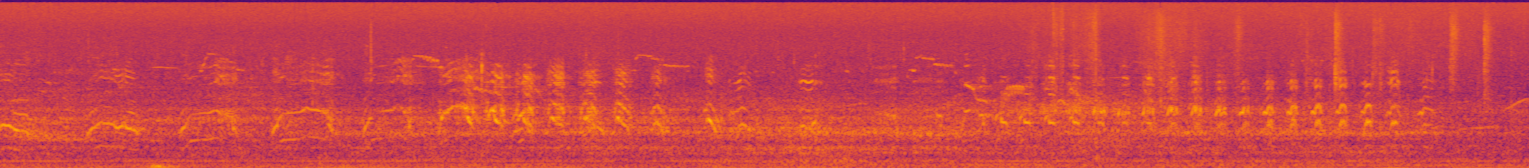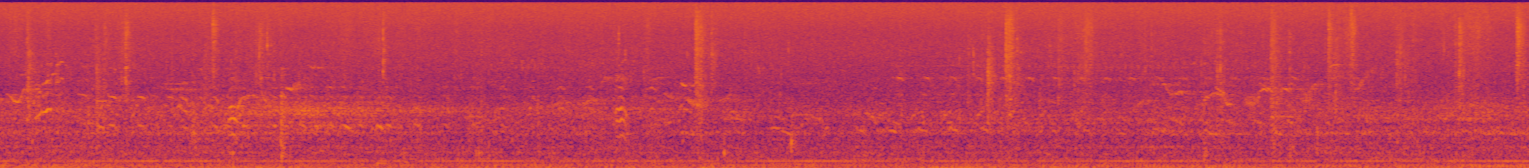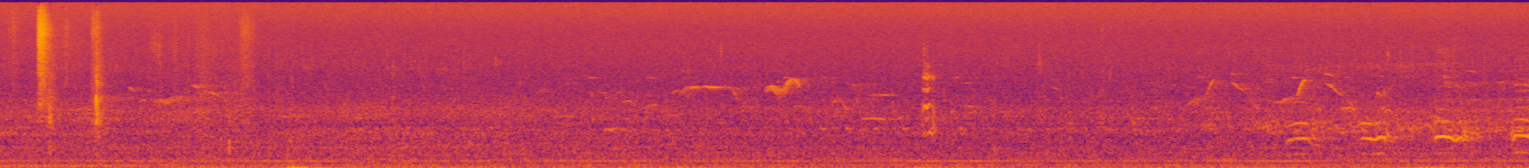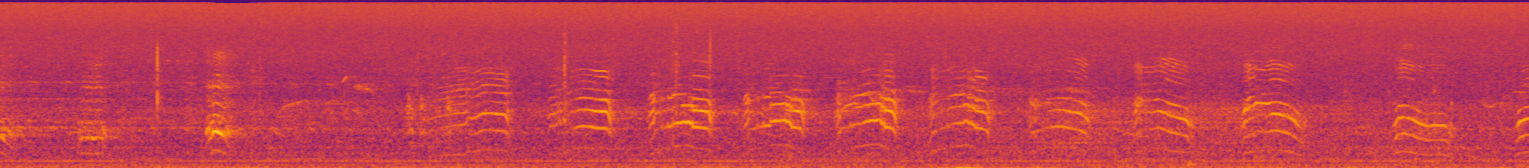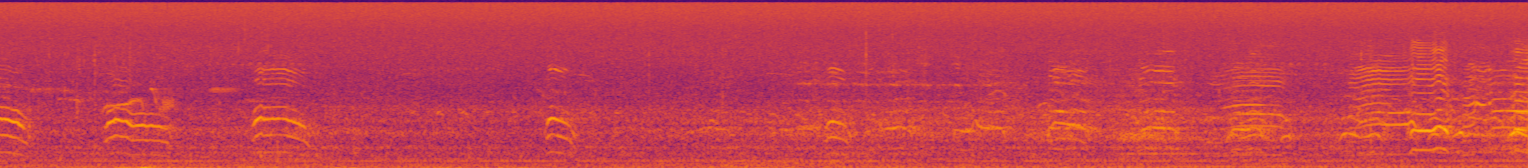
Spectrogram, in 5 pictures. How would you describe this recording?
at dawn, nocturnal and day sonic scape merges, celebrating life with full voices ...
